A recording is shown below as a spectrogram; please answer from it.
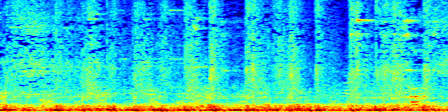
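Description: Marching band playing, heard at a distance: a dense, steady wash of band sound with frequent drum and cymbal hits cutting through.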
